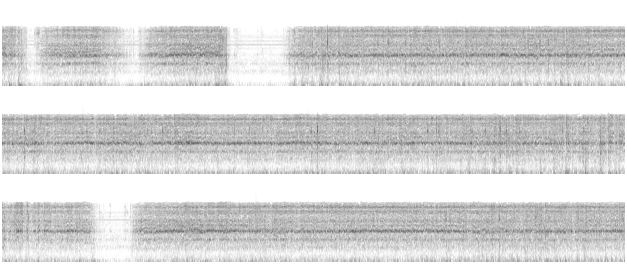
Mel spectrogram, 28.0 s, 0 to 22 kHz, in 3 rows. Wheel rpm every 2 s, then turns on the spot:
80, 80, 120, 160, 160, 160, 160, 160, 160, 140, 100, 160, 160, 160.
none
